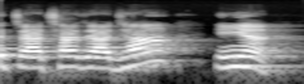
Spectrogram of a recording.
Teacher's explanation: चा वर्ग का उच्चारण स्थान आपका तालु होता है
